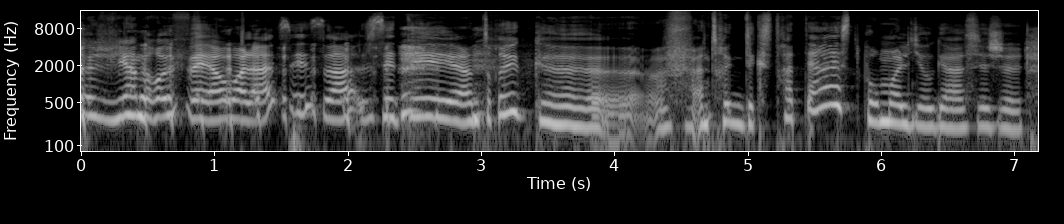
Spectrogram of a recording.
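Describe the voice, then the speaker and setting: A woman's high-pitched voice at a very slow pace with lively intonation. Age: 60s. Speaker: airline pilot and yoga author. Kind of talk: radio interview.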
